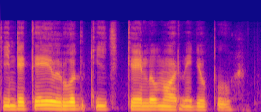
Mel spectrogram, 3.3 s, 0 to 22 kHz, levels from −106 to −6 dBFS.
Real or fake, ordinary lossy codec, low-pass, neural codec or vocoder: fake; AAC, 64 kbps; 9.9 kHz; codec, 44.1 kHz, 1.7 kbps, Pupu-Codec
